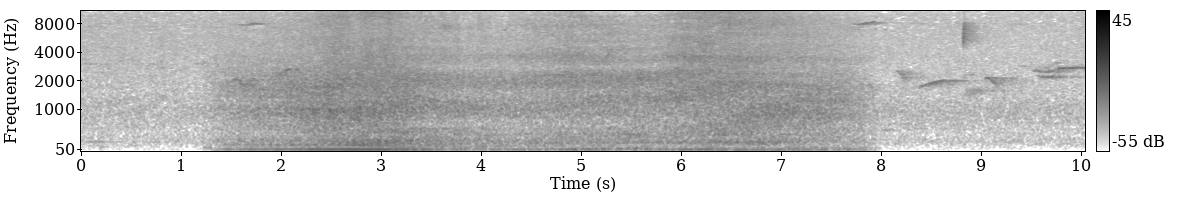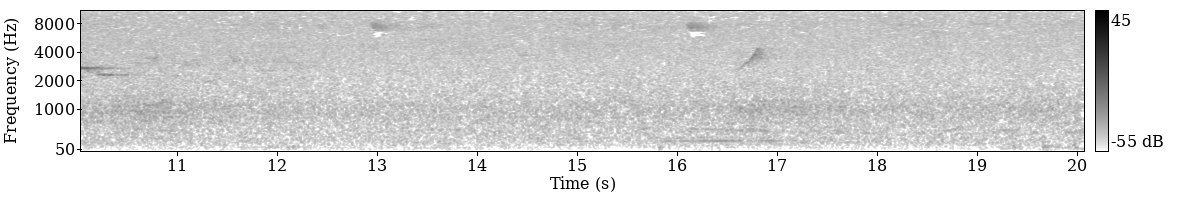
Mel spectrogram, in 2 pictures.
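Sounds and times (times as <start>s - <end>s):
faint background hiss: 0.0s - 20.0s
passing vehicle rumble: 1.3s - 8.0s
bird chirps: 7.8s - 10.5s.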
